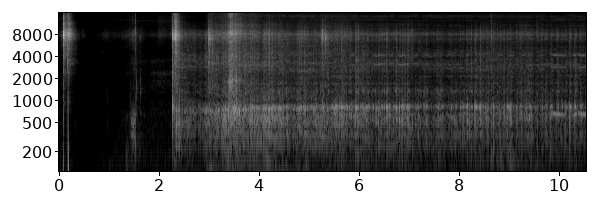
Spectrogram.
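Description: A few sharp clicks, then about two seconds in a machine starts abruptly and runs steadily to the end.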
